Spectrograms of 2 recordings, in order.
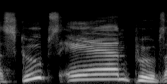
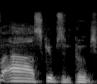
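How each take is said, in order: First: High, very slow, savoring each word; playful drawn-out echo. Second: Said in the usual way. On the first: Acted. Cohost repeats the segment name, high and drawn out. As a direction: stretch it out like a game-show catchphrase. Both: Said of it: "you have any scoops and poops this week".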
